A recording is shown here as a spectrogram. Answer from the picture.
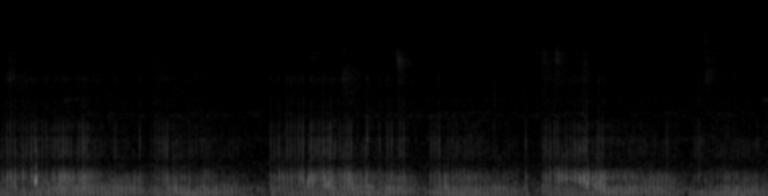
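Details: Indoor pet cats, one a ginger male and one female, purring close up: a continuous low buzzing rumble that swells and fades with each breath, about three phases in under eight seconds.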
